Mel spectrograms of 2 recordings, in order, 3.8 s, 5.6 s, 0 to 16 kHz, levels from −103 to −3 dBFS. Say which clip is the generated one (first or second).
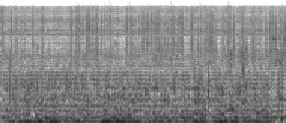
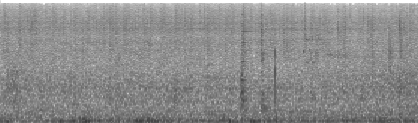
first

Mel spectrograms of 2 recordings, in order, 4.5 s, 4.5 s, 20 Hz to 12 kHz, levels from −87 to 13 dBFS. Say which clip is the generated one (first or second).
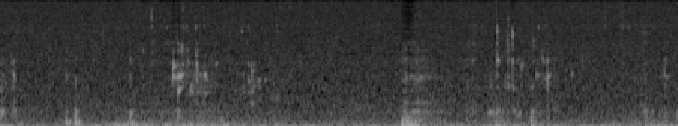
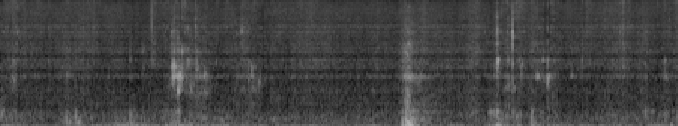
second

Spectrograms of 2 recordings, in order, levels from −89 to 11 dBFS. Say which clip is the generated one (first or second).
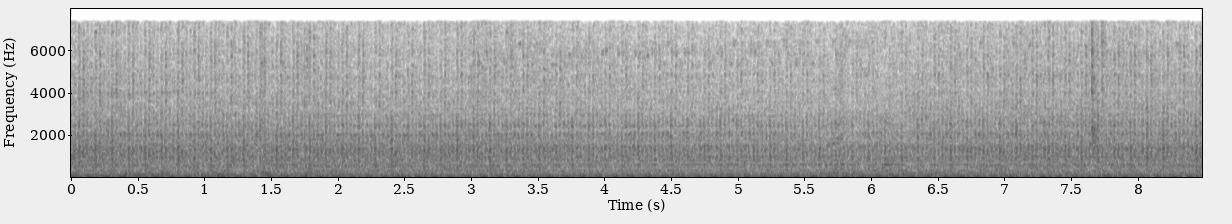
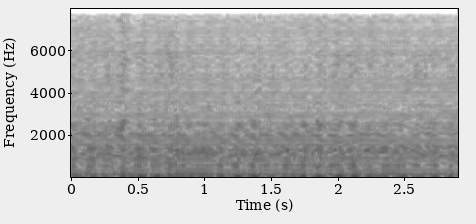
second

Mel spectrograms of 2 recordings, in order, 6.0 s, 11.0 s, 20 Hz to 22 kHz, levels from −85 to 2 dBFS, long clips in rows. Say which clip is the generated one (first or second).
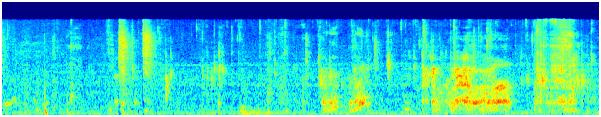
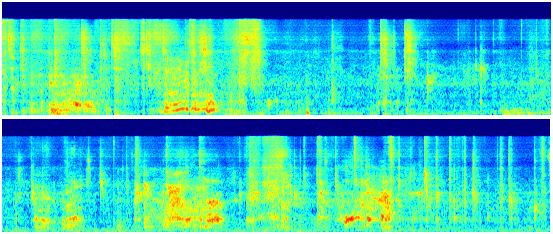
second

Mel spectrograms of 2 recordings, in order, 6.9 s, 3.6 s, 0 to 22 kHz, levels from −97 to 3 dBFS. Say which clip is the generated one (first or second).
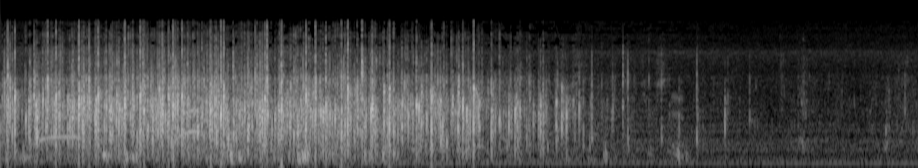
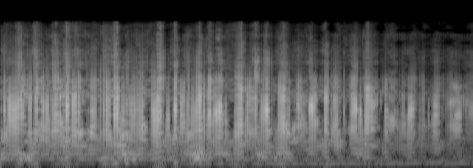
second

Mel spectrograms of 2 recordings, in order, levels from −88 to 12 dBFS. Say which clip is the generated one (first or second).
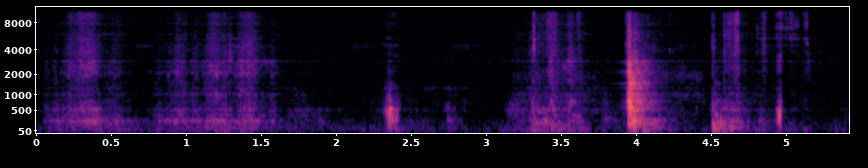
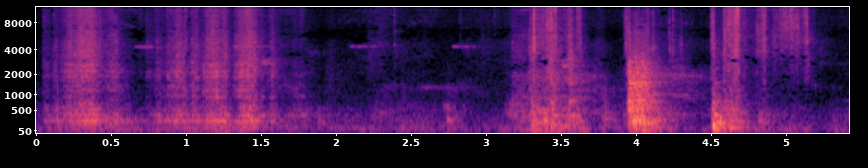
first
